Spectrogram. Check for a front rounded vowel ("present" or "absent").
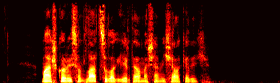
absent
